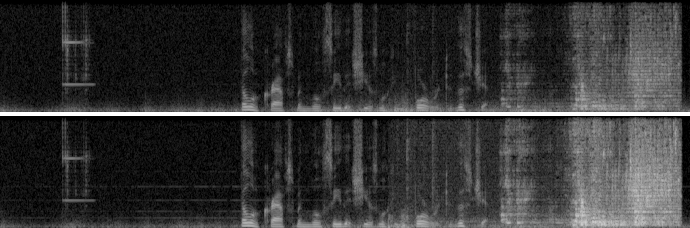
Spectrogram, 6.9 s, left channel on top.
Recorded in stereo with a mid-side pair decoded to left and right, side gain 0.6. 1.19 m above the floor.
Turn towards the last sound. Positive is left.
turn(degrees=-60)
